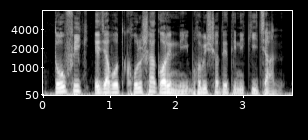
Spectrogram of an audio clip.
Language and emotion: Bengali, neutral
